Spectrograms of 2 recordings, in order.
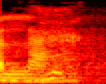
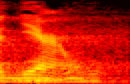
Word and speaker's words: nhạo: Chữ này không đọc là lạc, mà đọc là nhạo.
